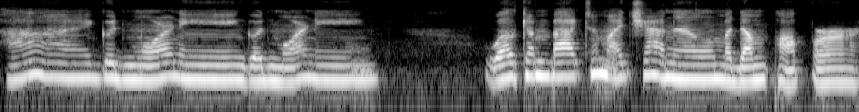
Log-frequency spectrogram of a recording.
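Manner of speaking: just-woke-up bedroom voice. A vlogger greets channel viewers right after waking up, just-woke-up voice. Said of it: "Excuse my bedroom voice".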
